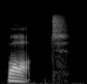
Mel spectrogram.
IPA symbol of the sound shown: ɔ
